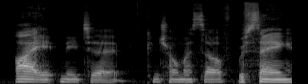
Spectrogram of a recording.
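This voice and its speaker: Someone speaks at a fairly slow pace with an Australian accent. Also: man. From Australia, rural New South Wales. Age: 20s. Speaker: podcast host and aspiring photographer. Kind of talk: solo podcast monologue. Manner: casual, with frequent fillers and self-corrections.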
